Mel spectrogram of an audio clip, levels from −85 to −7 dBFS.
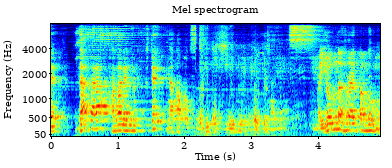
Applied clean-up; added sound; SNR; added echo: neural separator model SepFormer DNS4.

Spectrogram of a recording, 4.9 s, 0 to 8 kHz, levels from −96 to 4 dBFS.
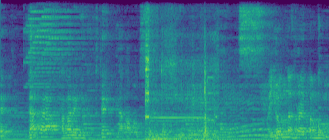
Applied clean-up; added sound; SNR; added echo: none; Printer; -3 dB; reverberation time 0.8 s.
